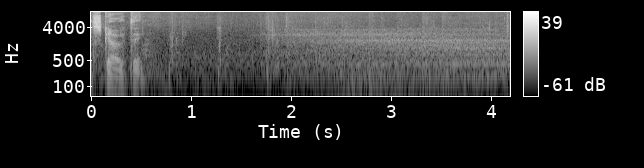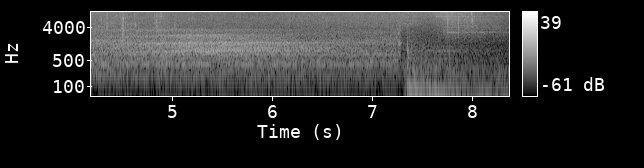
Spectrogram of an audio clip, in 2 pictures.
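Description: Footsteps tread on grass and dirt.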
